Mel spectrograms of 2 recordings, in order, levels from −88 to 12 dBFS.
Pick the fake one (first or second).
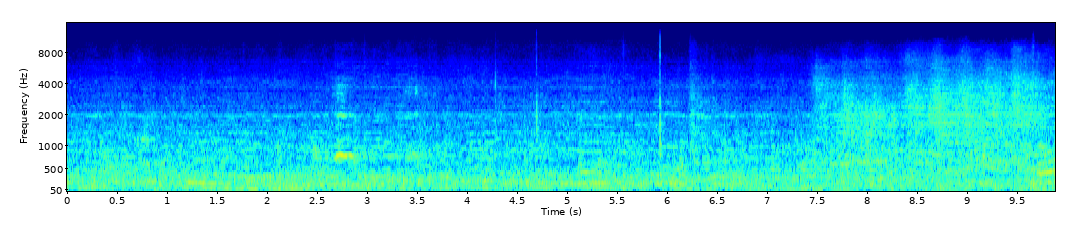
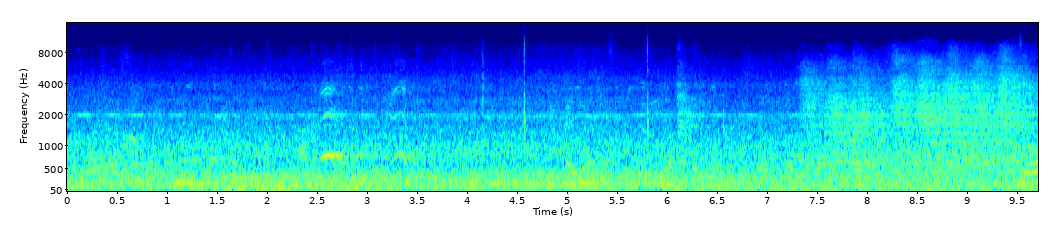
first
